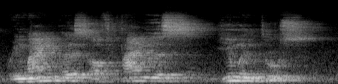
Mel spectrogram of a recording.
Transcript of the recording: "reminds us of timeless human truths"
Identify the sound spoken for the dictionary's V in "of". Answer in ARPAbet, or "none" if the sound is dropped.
F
